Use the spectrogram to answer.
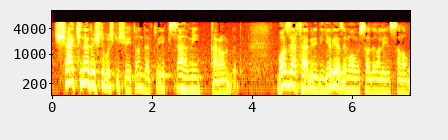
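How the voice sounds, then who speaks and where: A man's voice: medium pitch, gravelly, husky, long reverb tail, muffled recording. A man, a cleric, giving a religious talk, telling stories and chanting Arabic quotations. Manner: preaching with Arabic hadith quotes, storytelling.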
